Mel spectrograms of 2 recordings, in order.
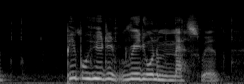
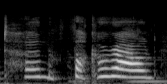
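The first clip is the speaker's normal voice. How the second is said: loud, slow, higher demand; angry order; 8 semitones higher, 10 dB louder, slower than usual. Retold or imitated. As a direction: bark it at her. Friend orders victim angrily.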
